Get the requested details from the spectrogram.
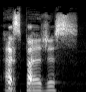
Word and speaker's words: Asperger's: The word Asperger's, and I forget how you guys pronounce it. Very funny. – We say the same. Yeah. – I Yeah, no, you guys pronounce it. – Asperges, we say.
